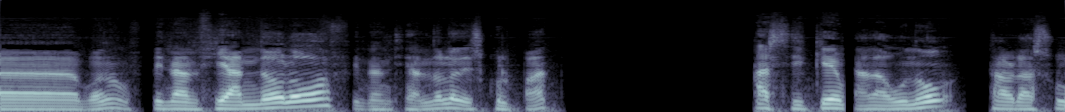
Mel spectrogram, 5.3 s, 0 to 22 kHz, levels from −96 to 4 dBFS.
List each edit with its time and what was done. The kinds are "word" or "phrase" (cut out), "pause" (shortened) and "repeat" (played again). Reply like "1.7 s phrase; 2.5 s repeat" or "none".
4.2 s word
